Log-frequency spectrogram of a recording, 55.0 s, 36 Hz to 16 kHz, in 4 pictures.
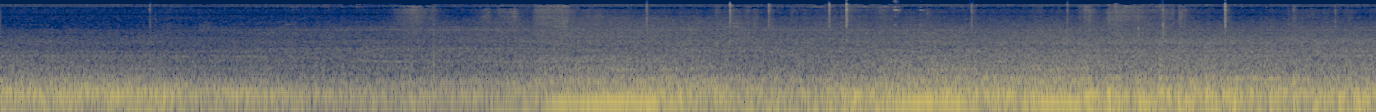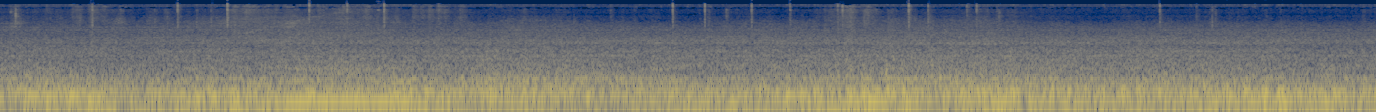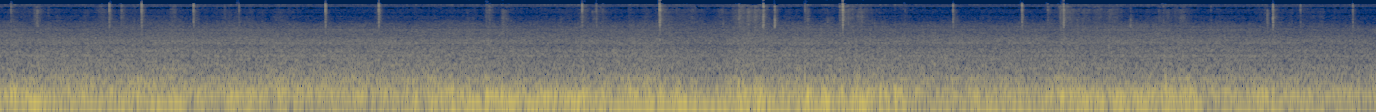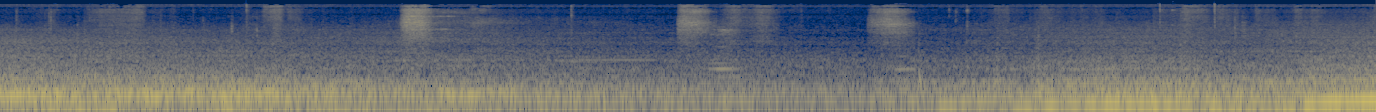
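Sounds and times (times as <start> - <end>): car road and engine rumble: 0.0 - 55.0
faint small clicks: 7.2 - 9.0.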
